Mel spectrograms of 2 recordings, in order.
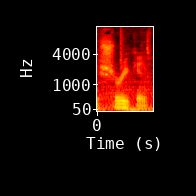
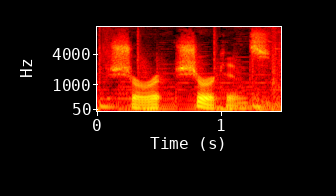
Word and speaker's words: shurikens: roast me for it i like saying shriekens but apparently it's shurikens all right regen's bit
